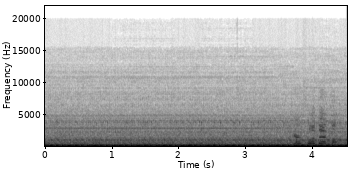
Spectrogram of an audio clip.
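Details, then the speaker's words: Allison V730 transmission motorhome diesel held at fast idle, listened outside at the power steering pump: steady thin whine over the drone, likely source of the high-pitched rear-bedroom whine at highway speeds. "This is the power steering right here. You want to listen to that guy."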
